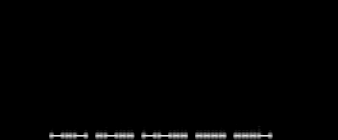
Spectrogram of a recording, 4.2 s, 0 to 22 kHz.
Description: Morse code, heard as a keyed tone, about 25 wpm, 690 Hz. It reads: KLZHV
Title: Code Groups - 5 Letters - 25wpm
